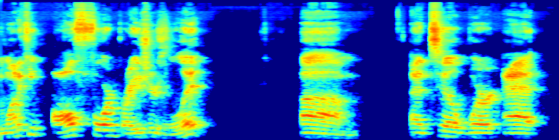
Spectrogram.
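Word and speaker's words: brazier: sort of that indepth uh comprehensive guide It's pronounced brazer it's not braier that is something that ladies use to hold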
